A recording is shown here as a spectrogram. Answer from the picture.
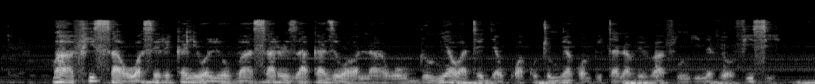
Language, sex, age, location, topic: Swahili, male, 18-24, Nakuru, government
